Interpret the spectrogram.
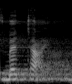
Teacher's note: When you say it together, it is bedtime. That d sound is dropped.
